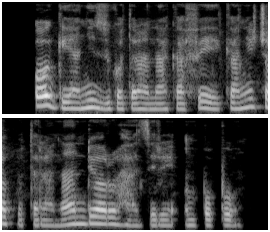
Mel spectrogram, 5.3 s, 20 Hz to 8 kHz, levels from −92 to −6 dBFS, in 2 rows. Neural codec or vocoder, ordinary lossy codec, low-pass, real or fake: none; none; none; real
